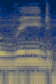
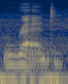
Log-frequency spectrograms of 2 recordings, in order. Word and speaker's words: read: So read becomes read in the past tense, but the spelling does not change.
